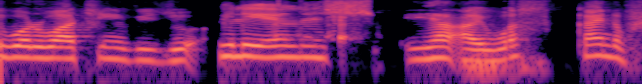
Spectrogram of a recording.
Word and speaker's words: Eilish: I will just say it like Billie Ish. Billie Ish is Mm-hmm. how you spell it. And then they were watching a video. Billie Eilish.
